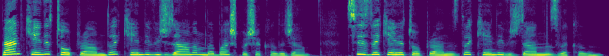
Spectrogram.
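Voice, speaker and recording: Woman voicing a stern old male elder, grave and measured; high pitch, dry close mic. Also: no room sound, lightly acted.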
